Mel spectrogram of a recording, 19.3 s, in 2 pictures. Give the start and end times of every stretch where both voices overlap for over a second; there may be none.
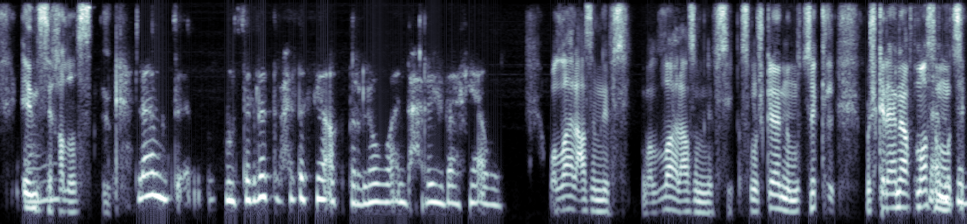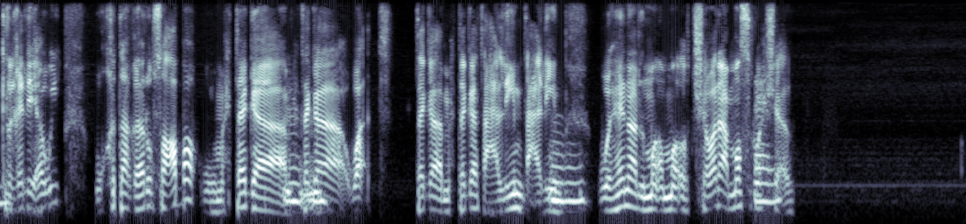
none

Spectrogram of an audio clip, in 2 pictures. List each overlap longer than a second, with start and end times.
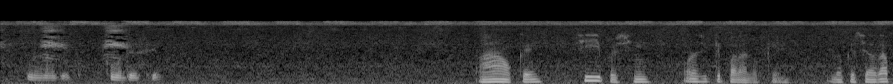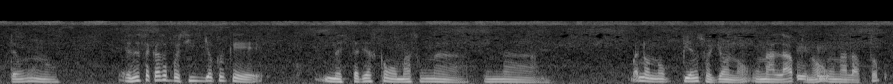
none

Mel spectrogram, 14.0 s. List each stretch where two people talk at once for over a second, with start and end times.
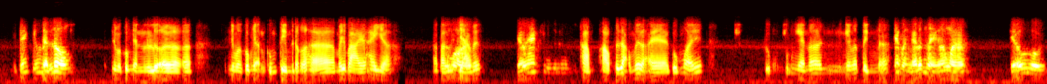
none

